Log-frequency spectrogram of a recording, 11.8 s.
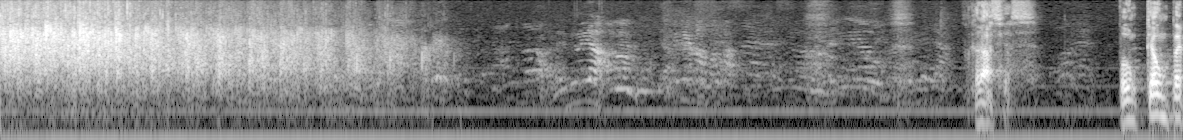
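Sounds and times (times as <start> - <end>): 
audience clapping: 0.0 - 4.7
low electrical hum: 0.0 - 11.8
speech: 9.8 - 10.3, 11.2 - 11.8.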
